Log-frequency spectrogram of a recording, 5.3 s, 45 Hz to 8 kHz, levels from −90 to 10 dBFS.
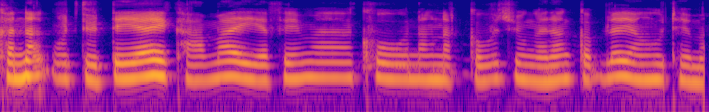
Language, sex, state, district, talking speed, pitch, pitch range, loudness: Wancho, female, Arunachal Pradesh, Longding, 190 wpm, 210 Hz, 200-225 Hz, -19 LUFS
